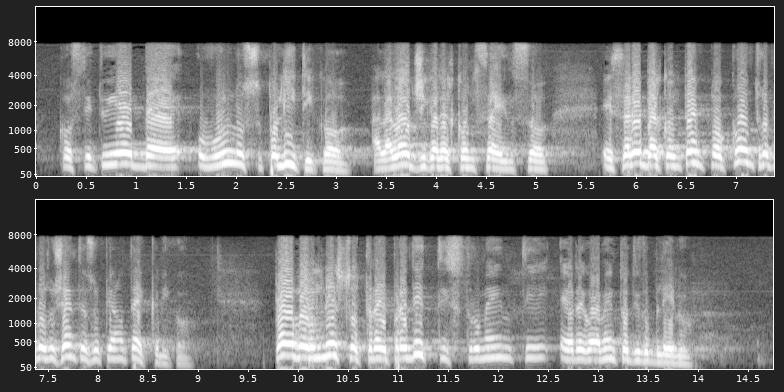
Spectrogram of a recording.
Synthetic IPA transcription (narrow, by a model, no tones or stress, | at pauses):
kost̪it̪uiɾɛbːeuvulːuspoliːt̪ikoalːalɔd͡ʒikad̪elkonsɛnso | esːaɾɛbːealkont̪ɛmpokont̪ɾop̬ɾod̪ut͡ʃɛnt̪es̬ulpjaːnot̪ɛkːniko | pɾɔːpjopeɾilnesːot̪ɾaipɾed̪et̪ːist̪ɾument̪ieilrːeɣolament̪od̪id̪ubːliːno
